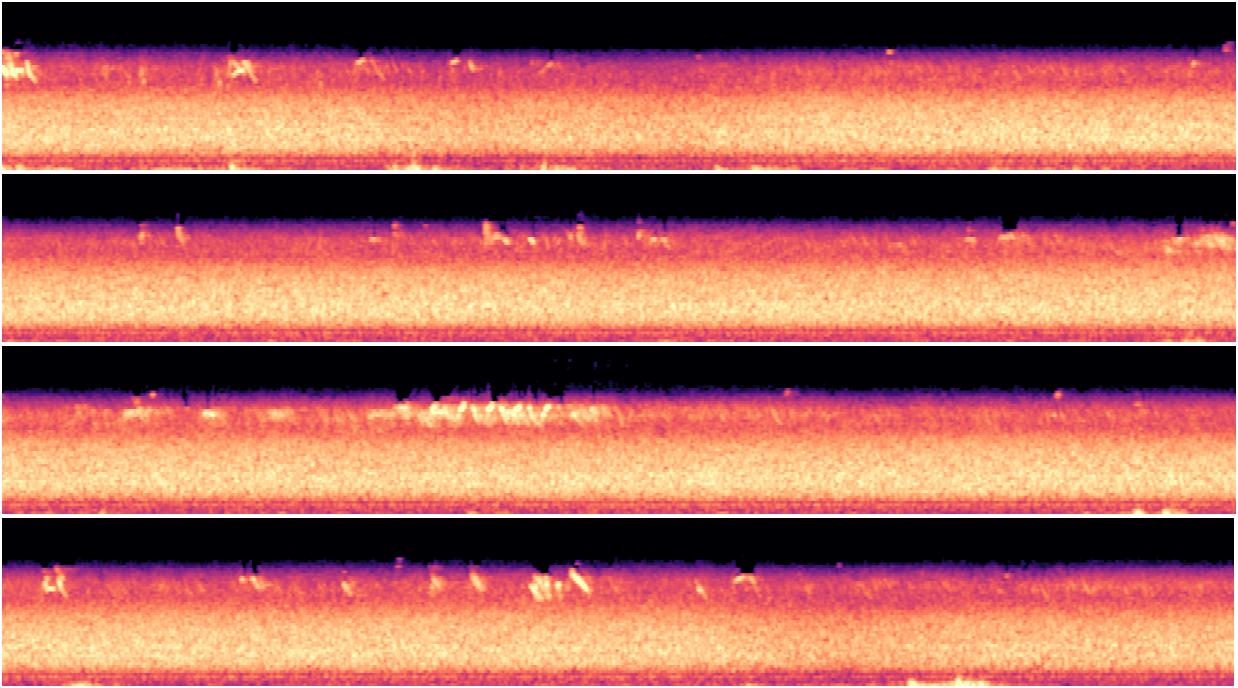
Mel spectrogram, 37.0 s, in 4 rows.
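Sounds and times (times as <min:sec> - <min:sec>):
rapid bird twittering: 0:00.0 - 0:02.1, 0:18.0 - 0:24.8
small birds chirping: 0:00.0 - 0:04.4, 0:12.0 - 0:14.4, 0:16.5 - 0:27.3, 0:29.2 - 0:37.0
steady rushing noise: 0:00.0 - 0:37.0.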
